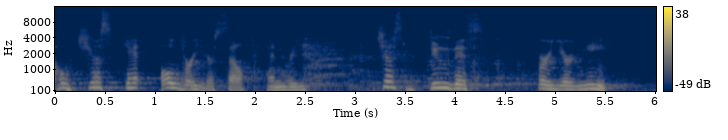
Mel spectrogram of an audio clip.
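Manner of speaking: stage whisper loud enough for all to hear. Retelling what a woman finally said to henry, in a loud whisper. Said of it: "in a loud whisper".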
